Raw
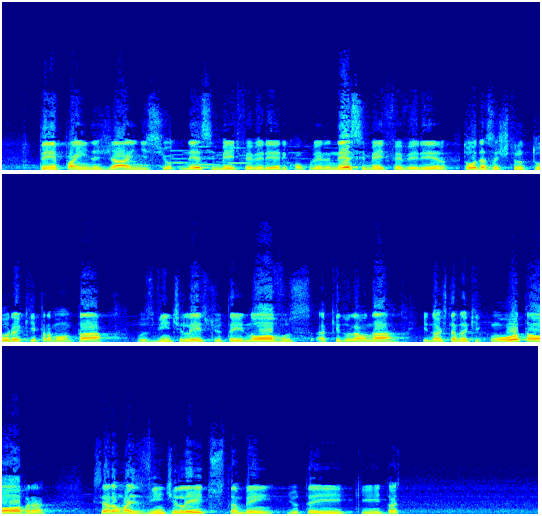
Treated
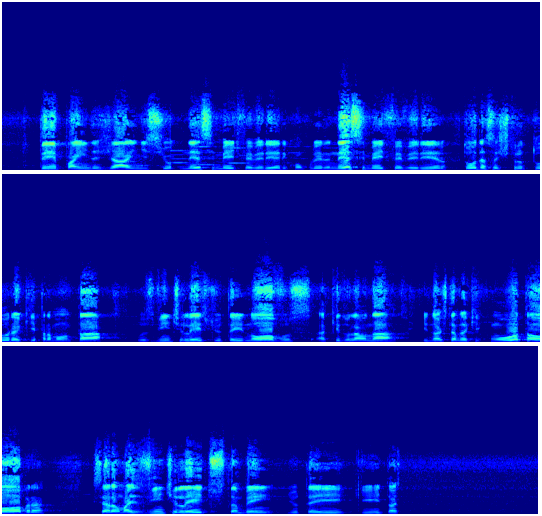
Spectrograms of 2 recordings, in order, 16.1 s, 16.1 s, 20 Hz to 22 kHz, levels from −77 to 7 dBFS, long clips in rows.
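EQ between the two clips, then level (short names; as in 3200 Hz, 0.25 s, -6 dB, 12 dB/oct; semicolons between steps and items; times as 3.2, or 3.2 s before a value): band-pass 6800 Hz, Q 7.2; +14.0 dB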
